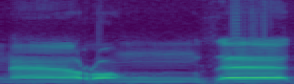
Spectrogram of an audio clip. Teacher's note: Narong dha fathah tanwin bertemu dengan huruf dal, ini hukumnya dibaca ikhfa, disamarkan.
